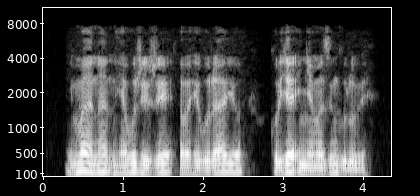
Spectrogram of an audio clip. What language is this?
Kinyarwanda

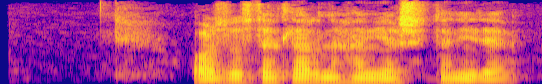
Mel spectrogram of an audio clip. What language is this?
Uzbek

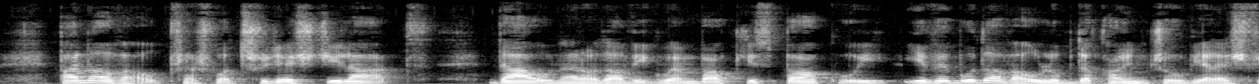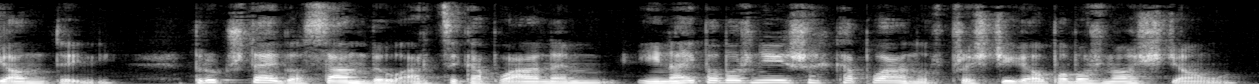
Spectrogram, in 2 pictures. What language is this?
Polish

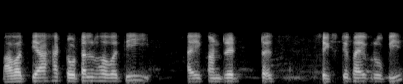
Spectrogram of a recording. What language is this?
Sanskrit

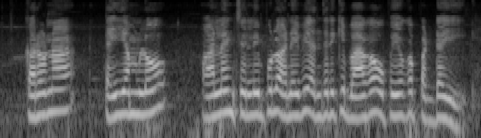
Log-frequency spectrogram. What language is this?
Telugu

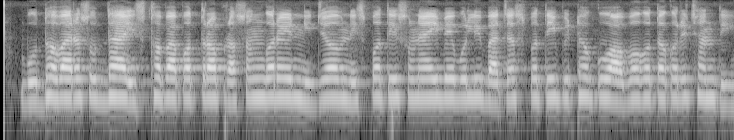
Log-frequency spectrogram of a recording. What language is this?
Odia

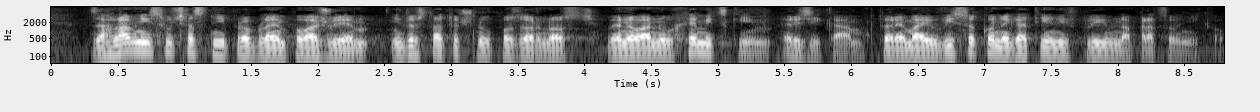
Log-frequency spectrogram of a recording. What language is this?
Slovak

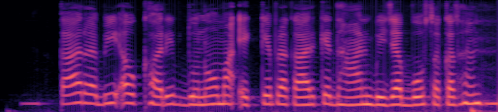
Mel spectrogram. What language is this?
Chhattisgarhi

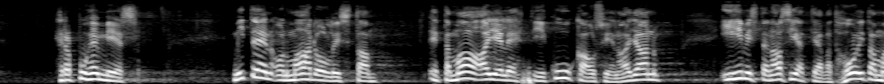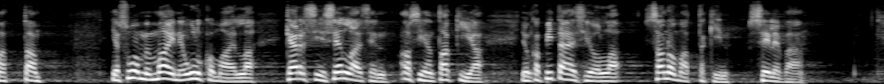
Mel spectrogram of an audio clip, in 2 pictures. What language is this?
Finnish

